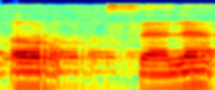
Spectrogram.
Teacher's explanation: وارسل، اب ایک تو یہاں پہ را ہے، را ساکن، اس سے پہلے لفظ پہ زبر ہے، را کو پر پڑھیں گے، یعنی ایک دم را کو ڈھیلا نہیں چھوڑنا.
